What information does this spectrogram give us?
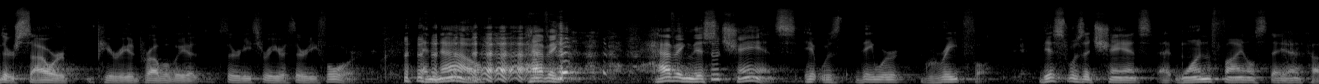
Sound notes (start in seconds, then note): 4.0 laughter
